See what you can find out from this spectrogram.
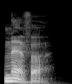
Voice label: "never", British; AmericanBritish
